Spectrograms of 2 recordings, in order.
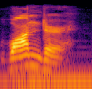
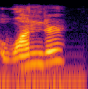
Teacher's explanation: Okay, instead of wonder, okay, it's going to be more of an ah sound. So open up your mouth and it's more ah.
